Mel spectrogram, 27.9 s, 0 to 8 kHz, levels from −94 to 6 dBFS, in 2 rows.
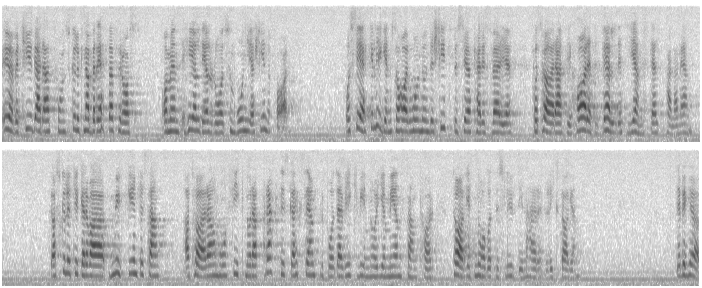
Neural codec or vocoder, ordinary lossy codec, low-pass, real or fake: codec, 16 kHz, 6 kbps, DAC; AAC, 32 kbps; 7.2 kHz; fake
